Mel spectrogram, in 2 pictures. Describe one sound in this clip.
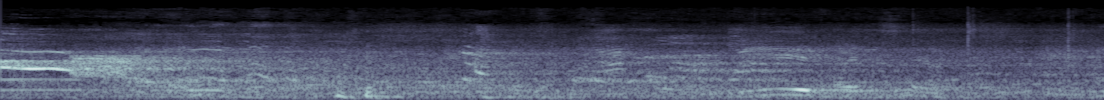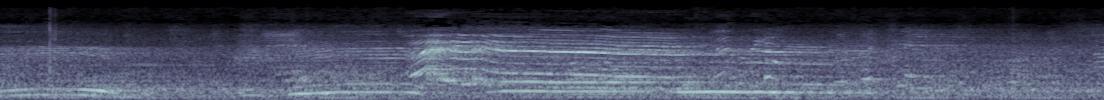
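A young girl squeals and chatters excitedly nearby.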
